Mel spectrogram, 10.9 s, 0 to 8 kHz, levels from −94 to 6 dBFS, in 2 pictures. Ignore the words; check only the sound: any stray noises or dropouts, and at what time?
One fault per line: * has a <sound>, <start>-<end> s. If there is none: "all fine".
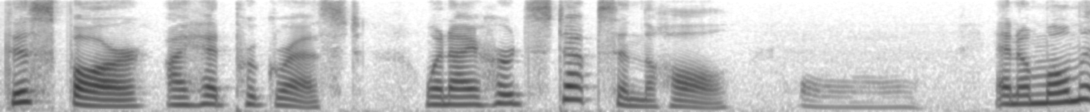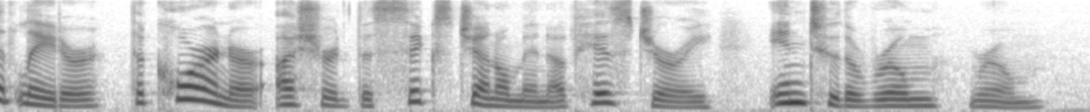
* has a sigh, 3.9-4.7 s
